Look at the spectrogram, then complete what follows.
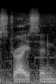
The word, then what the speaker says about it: Streisand: Joining us on the line from California is Barbara Streisand. Good morning. Oh, first of all, my name is Streisand, with soft S and A-N-D, like Anne, sand on the beach, okay?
